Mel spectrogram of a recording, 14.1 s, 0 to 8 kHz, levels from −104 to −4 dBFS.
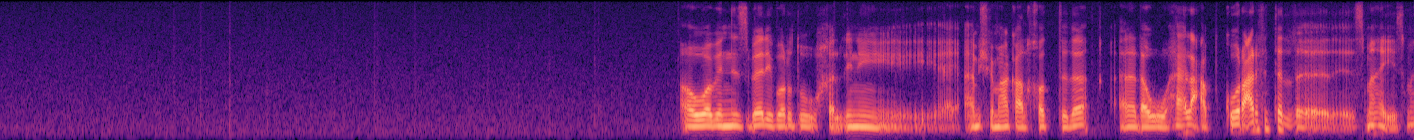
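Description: Listening to this speech recording, nothing stood out as a technical problem, and the narrow, call-style sound of the microphone processing is normal for that path.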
